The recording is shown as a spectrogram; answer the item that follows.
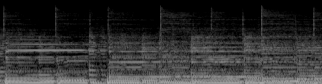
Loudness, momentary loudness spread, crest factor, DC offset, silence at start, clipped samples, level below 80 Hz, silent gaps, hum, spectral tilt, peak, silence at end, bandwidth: -29 LUFS; 2 LU; 8 dB; under 0.1%; 0 s; under 0.1%; -32 dBFS; none; none; -6 dB/octave; -20 dBFS; 0 s; 16.5 kHz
